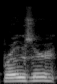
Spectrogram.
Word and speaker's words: Broser: It's pronounced like a Z, but it's actually S. BROSER. Brozer Built.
